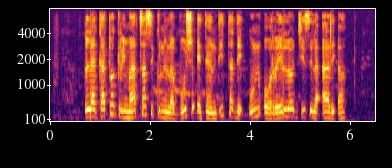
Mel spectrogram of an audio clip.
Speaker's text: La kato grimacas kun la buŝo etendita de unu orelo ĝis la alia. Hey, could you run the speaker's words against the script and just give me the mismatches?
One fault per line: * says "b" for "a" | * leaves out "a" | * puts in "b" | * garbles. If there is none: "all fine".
all fine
